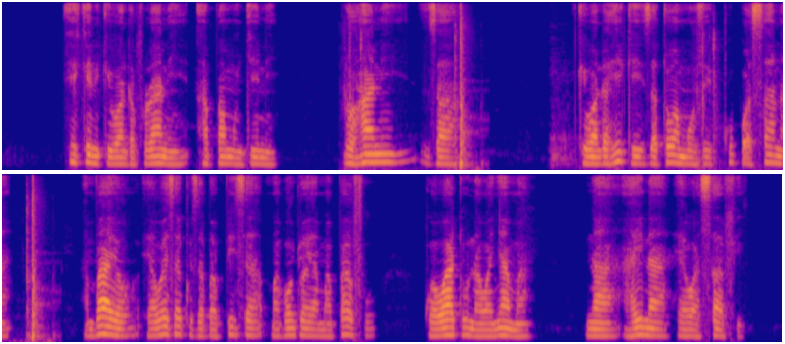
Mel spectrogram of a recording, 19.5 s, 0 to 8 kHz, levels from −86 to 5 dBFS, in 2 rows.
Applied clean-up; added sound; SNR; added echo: none; Microwave oven; 8 dB; none.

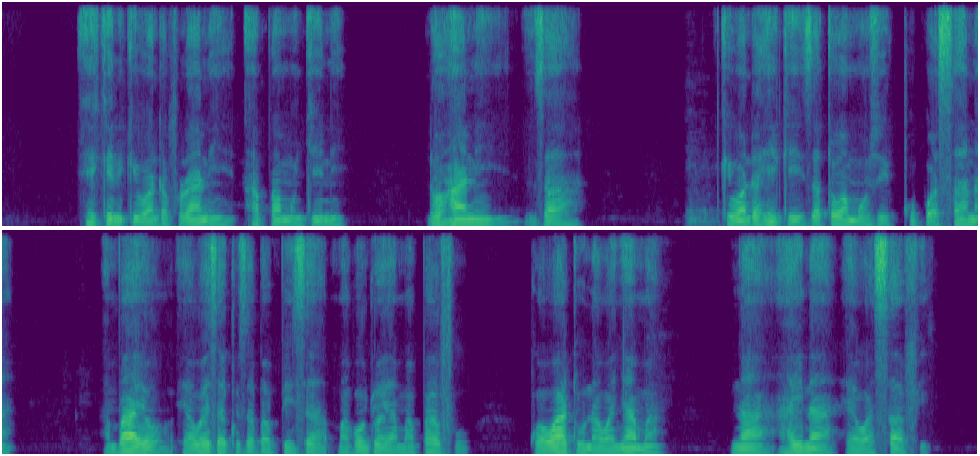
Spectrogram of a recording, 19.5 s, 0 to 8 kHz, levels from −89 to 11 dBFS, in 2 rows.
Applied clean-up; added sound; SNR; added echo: none; none; none; none.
